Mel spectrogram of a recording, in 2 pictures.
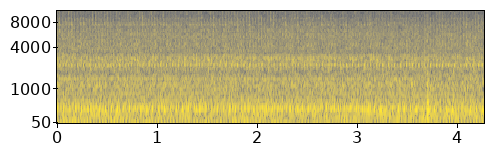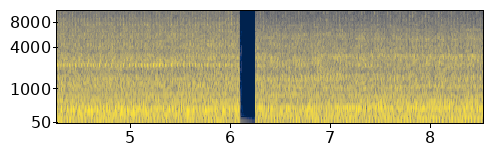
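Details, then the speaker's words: Engine just after replacing an alternator whose brushes were worn, charging about 14.2 V: a steady, even idle with a smooth hum and no knocks, ticks or whine; normal idle with the charging system working. "all right want to give it a try we're going to start it up and see if she charges nice she's running"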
